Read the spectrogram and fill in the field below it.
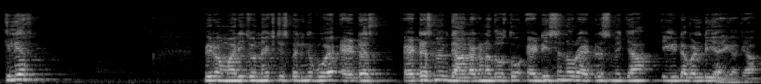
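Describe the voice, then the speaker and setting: A man's voice: on the high side, roomy sound. A man teaching an exam-prep spelling lesson. He spells each word out letter by letter, keeps asking rhetorical questions and checks with his listeners that they follow. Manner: calls the audience friends, keeps checking understanding.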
